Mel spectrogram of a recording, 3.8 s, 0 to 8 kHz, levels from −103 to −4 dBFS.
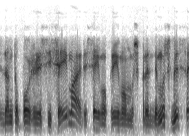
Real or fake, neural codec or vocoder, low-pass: real; none; 7.2 kHz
